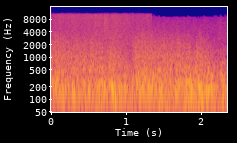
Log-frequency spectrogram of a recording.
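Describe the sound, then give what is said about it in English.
A thunderstorm rumbles at night as a steady, loud, dense roar of low thunder and rain noise that runs unbroken through the whole clip. “Biff looked outside. There was a storm.”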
